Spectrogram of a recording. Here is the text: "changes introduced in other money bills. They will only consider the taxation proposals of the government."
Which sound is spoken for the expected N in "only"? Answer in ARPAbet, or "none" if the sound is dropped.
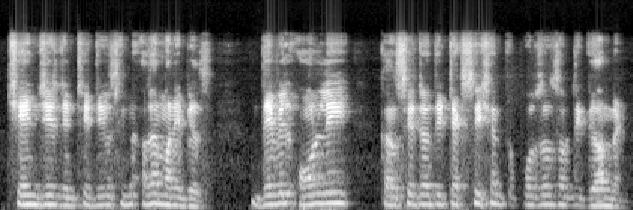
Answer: N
